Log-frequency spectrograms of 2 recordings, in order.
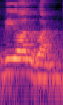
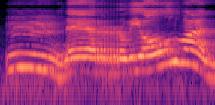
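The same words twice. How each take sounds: First: Said in the usual way. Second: Very slow, drawn-out musing voice; pondering Dodo. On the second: Acted. Dodo deciding the winner, slow and thoughtful. Dodo thinks with his finger.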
